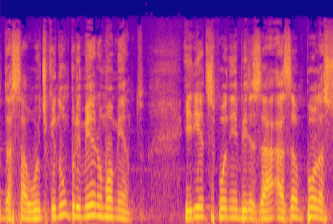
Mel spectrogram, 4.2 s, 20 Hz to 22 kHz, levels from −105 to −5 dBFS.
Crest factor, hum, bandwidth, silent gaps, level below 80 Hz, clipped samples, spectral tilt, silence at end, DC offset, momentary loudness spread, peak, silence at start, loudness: 14 dB; none; 15.5 kHz; none; -44 dBFS; under 0.1%; -4.5 dB/octave; 0 s; under 0.1%; 13 LU; -4 dBFS; 0 s; -17 LUFS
